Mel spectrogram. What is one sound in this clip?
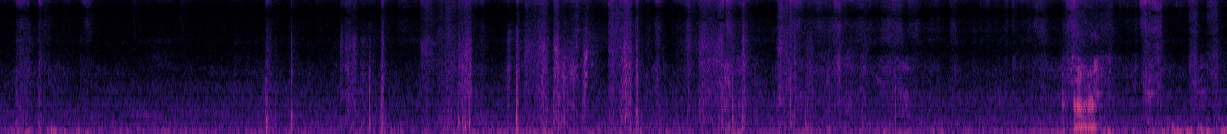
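Two dogs scuffle and crunch through snow.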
